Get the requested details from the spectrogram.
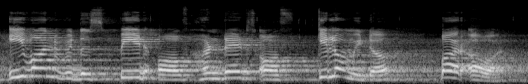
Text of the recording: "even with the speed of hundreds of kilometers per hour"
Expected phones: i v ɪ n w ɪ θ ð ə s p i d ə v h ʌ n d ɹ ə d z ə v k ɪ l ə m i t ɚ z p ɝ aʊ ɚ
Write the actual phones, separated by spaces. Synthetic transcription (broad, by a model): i v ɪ n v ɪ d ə s p i d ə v h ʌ n d ɹ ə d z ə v k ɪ l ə m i t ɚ p ɝ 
